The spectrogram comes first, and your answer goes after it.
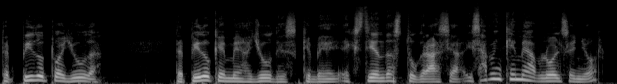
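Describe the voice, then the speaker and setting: Animated Mexican pastor preaching a sermon. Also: male voice, a little high, normal speed, no echo, studio quality. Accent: Mexican Spanish. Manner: storytelling, swings between loud animated peaks and hushed quiet passages.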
